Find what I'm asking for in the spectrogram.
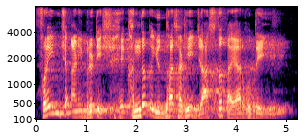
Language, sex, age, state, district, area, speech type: Marathi, male, 45-60, Maharashtra, Satara, urban, read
